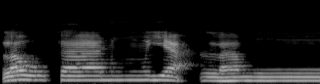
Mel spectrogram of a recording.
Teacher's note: Kafnya jangan panjang-panjang. Dua harakat.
